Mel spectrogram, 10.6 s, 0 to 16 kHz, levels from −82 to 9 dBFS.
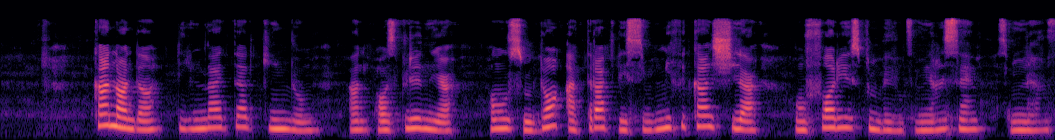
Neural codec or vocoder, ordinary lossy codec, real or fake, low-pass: autoencoder, 22.05 kHz, a latent of 192 numbers a frame, VITS, trained on one speaker; none; fake; 9.9 kHz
